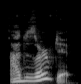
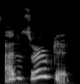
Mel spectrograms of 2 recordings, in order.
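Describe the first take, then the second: First: Said in the usual way. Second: "deserved" pushed much higher and softer, a wincing rise; painful admission. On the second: Real, not acted. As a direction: repeat "deserved" high and pained, quieter.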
